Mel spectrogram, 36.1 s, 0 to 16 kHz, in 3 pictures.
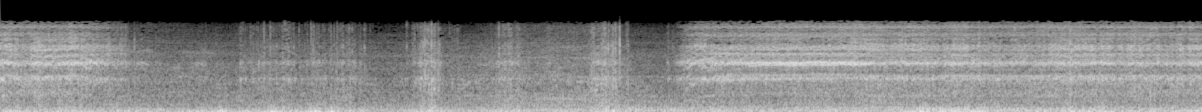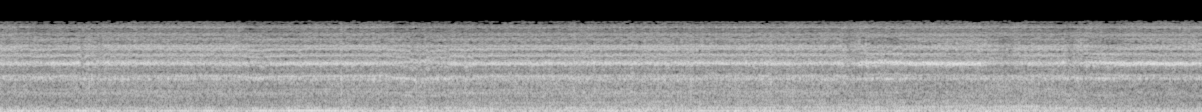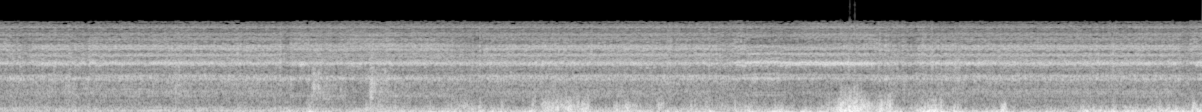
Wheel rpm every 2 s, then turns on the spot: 90, 10, 20, 80, 160, 160, 160, 160, 160, 160, 160, 160, 160, 160, 160, 160, 160, 160.
2-6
